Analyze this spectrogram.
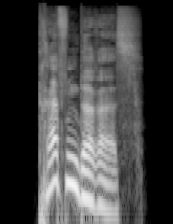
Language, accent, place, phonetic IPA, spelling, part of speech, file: German, Germany, Berlin, [ˈtʁɛfn̩dəʁəs], treffenderes, adjective, De-treffenderes.ogg
- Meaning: strong/mixed nominative/accusative neuter singular comparative degree of treffend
